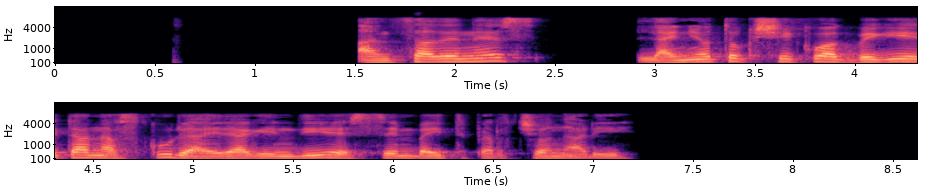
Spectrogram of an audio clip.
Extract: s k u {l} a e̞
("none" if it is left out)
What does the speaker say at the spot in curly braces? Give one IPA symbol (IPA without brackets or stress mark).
ɾ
